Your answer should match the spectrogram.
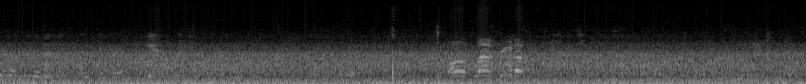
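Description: Steady low outdoor background noise at a night softball field. A single sharp knock comes just before four seconds in, as the pitch arrives at the plate. About a second later a person gives a short shouted call, the loudest sound here.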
